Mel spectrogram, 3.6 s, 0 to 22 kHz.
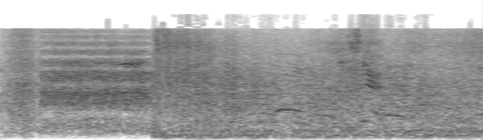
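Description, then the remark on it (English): A generator explosion on the B2 level of a building booms out, a deep blast that swells into loud, sustained rumbling roar and keeps going, with faint screaming voices mixed into the noise. “And the first thing I'm going to say is that a generator just blew up on the B2 level, the level below me.”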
